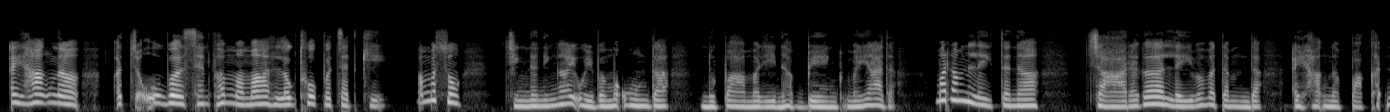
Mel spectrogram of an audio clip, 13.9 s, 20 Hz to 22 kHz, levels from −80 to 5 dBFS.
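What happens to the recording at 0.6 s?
Nothing goes wrong at 0.6 s: the speech passes through intact, with only the steady band-limited character of the Opus call path, which stops short of the highest frequencies.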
